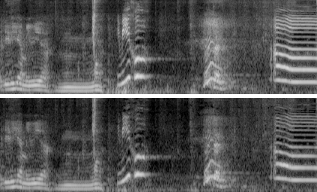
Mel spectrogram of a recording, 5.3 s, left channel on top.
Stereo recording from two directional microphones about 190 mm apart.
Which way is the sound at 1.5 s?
5° left (ahead or behind).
